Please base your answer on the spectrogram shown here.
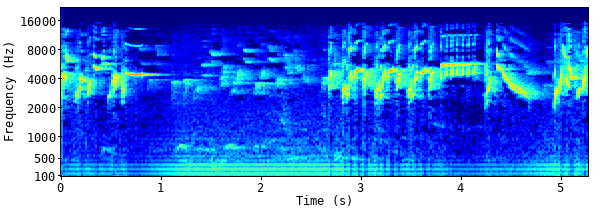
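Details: A newly caught wild European goldfinch sings in quick bursts of bright, tinkling twitters and buzzy trills, with a short pause midway, over a faint steady electrical hum.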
